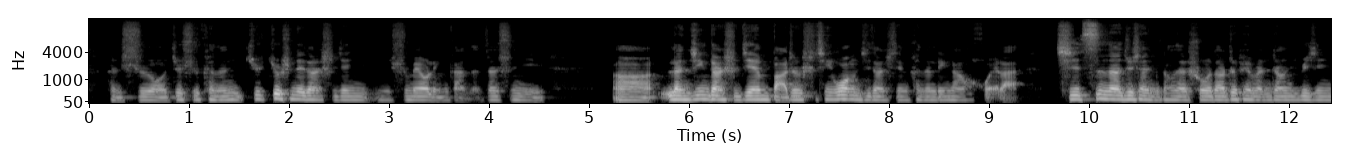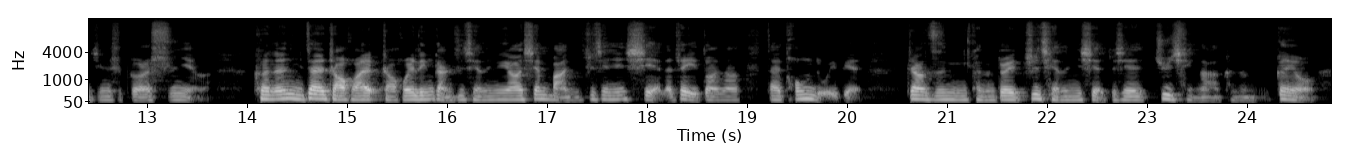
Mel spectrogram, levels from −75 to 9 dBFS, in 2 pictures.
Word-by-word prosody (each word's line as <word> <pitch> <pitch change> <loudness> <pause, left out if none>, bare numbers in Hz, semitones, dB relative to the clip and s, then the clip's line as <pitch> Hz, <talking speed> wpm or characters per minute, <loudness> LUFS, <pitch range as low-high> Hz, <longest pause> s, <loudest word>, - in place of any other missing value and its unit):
很 - - -11
失 105 +3 -8
落， 100 -2 -1
就 105 +5 -6
是 115 +1 -9
可 115 +1 -6
能 110 +1 -4
就 135 - -6
就 150 +4 +3
是 145 -2 -5
那 130 -1 +2
段 115 -2 +2
时 110 -1 -11
间 110 0 -4
你 105 -2 -10
你 105 -1 -16
是 100 +3 -14
没 110 -1 -3
有 105 0 +4
灵 100 -2 -7
感 - - -10
的， - - -19
但 110 -1 -5
是 115 +2 -12
你， 100 -4 -10 0.7
啊， 100 -3 -1
冷 120 -1 +5
静 130 +4 0
一 - - -1
段 130 -3 +7
时 115 -1 -4
间， 120 +1 +4
把 115 - +2
这 115 - -1
个 115 - +1
事 115 - -9
情 125 -2 -4
忘 130 -3 +5
记 110 - -8
一 - - -5
段 105 -2 -2
时 105 - -15
间， 105 -1 -9
可 110 +2 -12
能 105 0 -6
灵 105 +1 -6
感 105 -2 -6
会 100 - -17 0.2
回 - - -5
来。 - - -3 0.4
其 130 0 +1
次 130 +4 +1
呢， 130 -2 +6
就 125 +1 +1
像 120 -3 0
你 105 - -7
刚 110 +1 -6
才 105 -1 +1
说 110 +1 -1
的， 110 -1 +2
这 120 +2 -1
篇 120 -1 -2
文 105 0 -3
章， 110 -1 -1
你 105 - -7
毕 115 0 -3
竟 110 0 -6
已 - - -10
经 105 +3 -9
是 105 +1 -14
隔 - - -2
了 100 - +1
10 105 +1 -7
年 110 -2 -6
了。 - - -22 0.4
可 140 -1 +5
能 145 +3 +5
你 135 - +2
在 145 +2 +9
找 140 -4 +7
回 115 +1 +2
来 115 0 +7
找 105 - -3
回 120 +4 +5
灵 125 +1 +2
感 135 -8 0
之 115 +4 -7
前， 110 -2 -5
你 115 0 -4
要 115 +1 +3
先 130 +3 0
把 110 - +1
你 95 0 -11
之 125 +6 -10
前 125 +1 -4
你 125 +1 -4
写 130 - +1
的 - - -3
这 - - +2
一 - - +2
段 105 - -1
呢， 105 -1 -4 0.2
再 115 -2 -1
通 140 +5 0
读 345 - -4
一 315 - -5
遍。 475 +6 -7 0.4
这 140 - +4
样 130 -1 +6
子 115 +1 -3
你 115 -2 -3
可 115 0 -7
能 105 0 -6
对 120 +1 +5
之 140 +6 -1
前 135 -6 -2
的 105 - -5
你 105 +1 -6
写 110 - 0
的 - - -11
这 - - -10
些 105 -1 0
剧 145 -3 0
情 120 -8 -5
啊， 95 0 -9
可 100 - -19
能 90 -1 -15 0.2
更 - - +1
有 - - -1
115 Hz, 310 characters per minute, -23 LUFS, 105-125 Hz, 0.7 s, 在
